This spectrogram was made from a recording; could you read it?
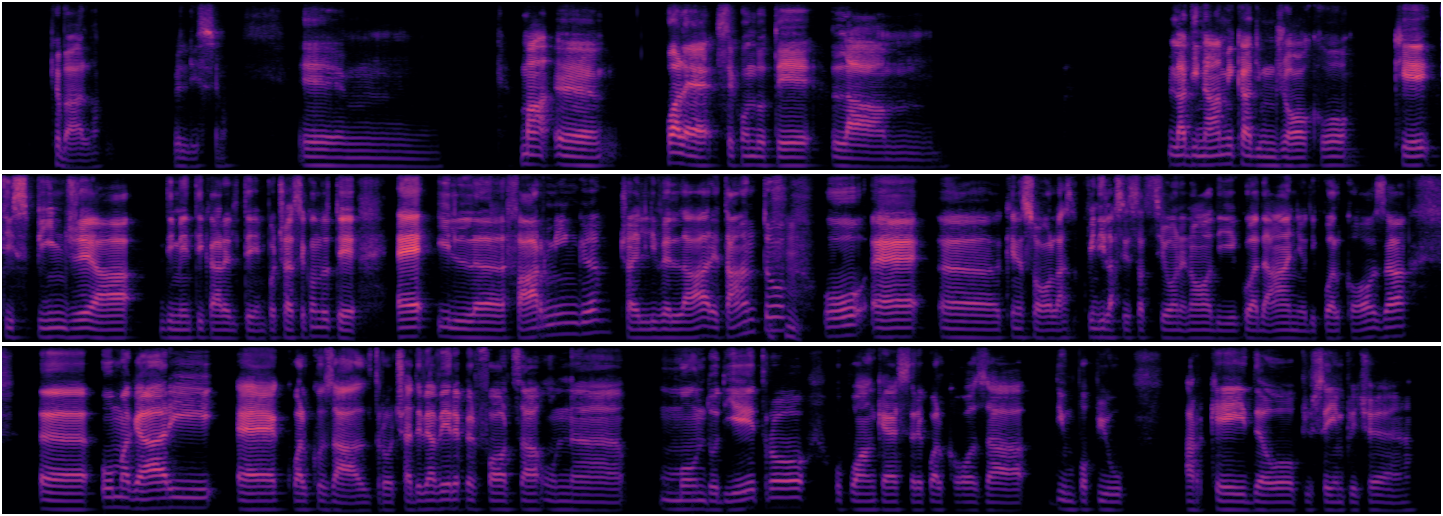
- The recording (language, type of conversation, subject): Italian, podcast, Quale hobby ti fa dimenticare il tempo?
- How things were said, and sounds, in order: other background noise; in English: "farming?"; laughing while speaking: "Mh-mh"; "Cioè" said as "ceh"; in English: "arcade"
